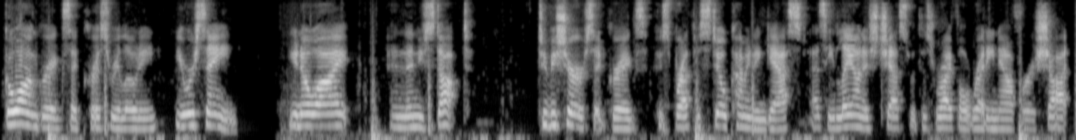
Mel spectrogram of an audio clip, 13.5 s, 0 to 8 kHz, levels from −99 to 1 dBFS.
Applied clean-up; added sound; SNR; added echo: classical method spectral subtraction.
